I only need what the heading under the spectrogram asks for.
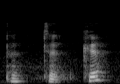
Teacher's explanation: We have the plosives p, t, k. However, all of these are unvoiced and unaspirated.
